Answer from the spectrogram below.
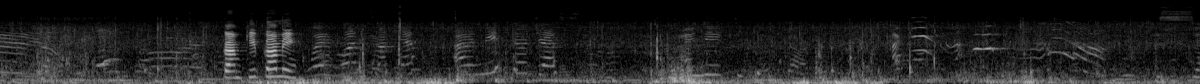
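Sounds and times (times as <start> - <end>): water sloshing and splashing: 0.0 - 12.0
children's voices and squeals: 8.9 - 12.0.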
